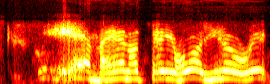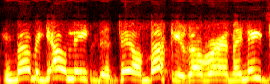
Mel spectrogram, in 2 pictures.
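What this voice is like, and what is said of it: Fake put-on voice. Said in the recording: “it was kind of a fake voice”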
